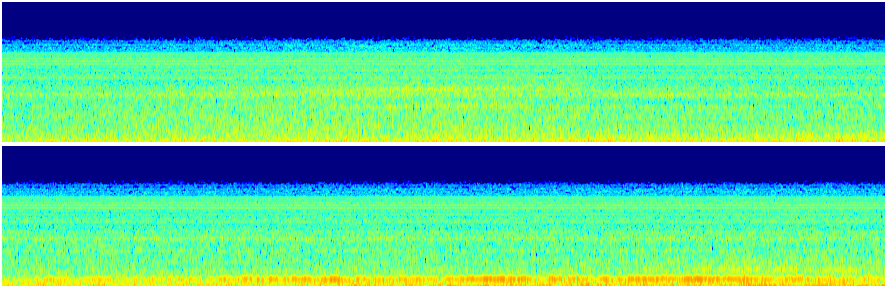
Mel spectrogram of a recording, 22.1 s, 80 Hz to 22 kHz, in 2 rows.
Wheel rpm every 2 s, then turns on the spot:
0, 0, 0, 0, 0, 0, 0, 0, 0, 0, 0.
none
